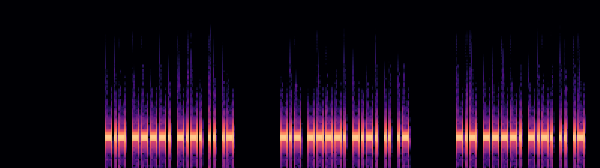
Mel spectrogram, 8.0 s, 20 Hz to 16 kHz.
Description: Morse code, heard as a keyed tone, about 40 wpm, 700 Hz. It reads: K9CIA K9CIA K9CIA
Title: USA Call Signs - 5 Characters - Repeated 3x - 40wpm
